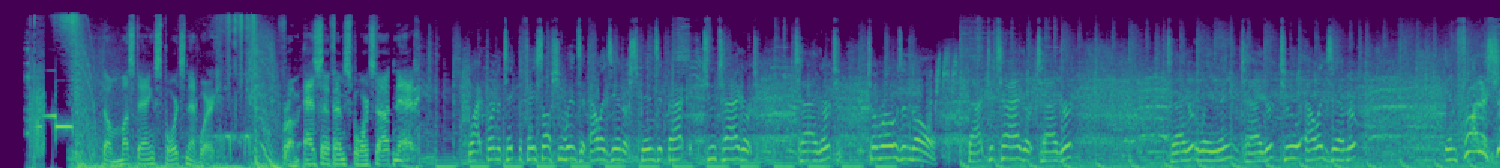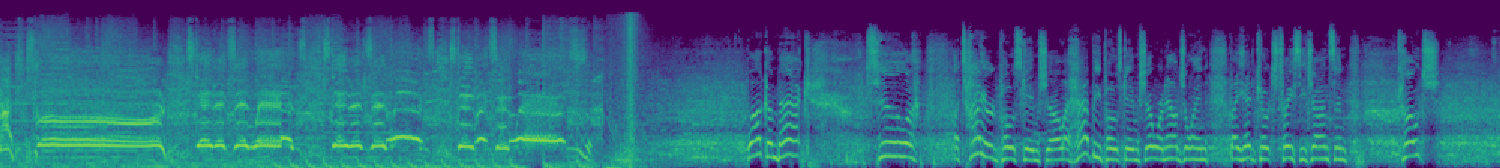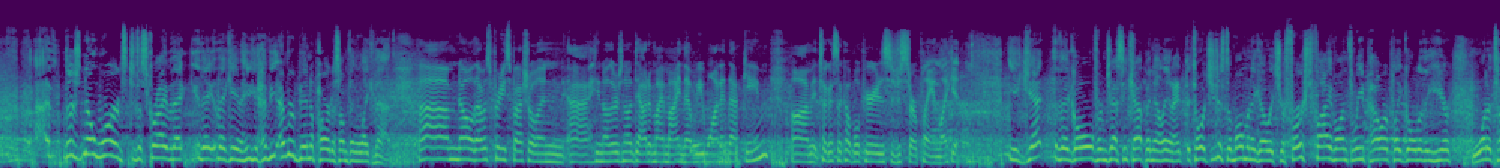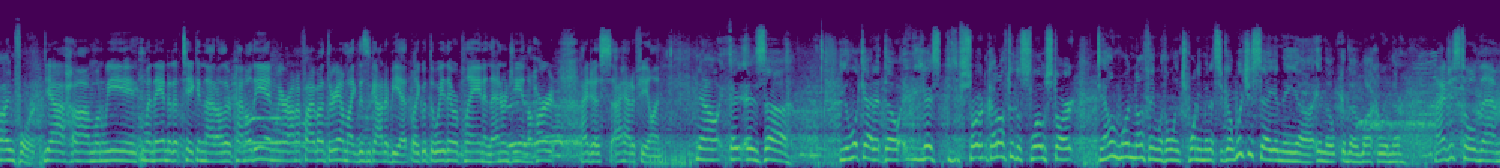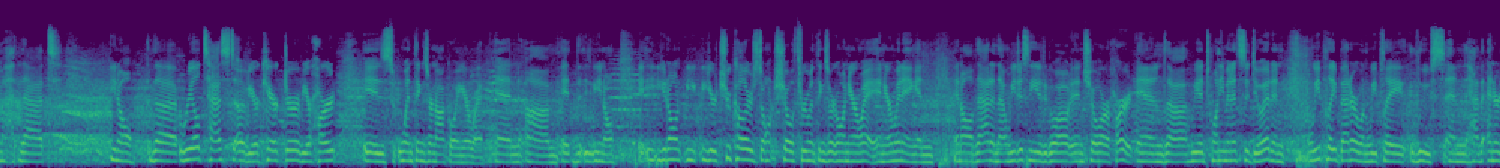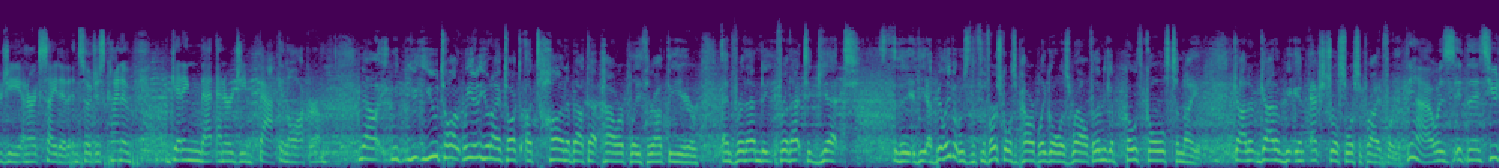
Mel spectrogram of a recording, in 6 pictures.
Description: Stevenson Women's Ice Hockey-CHC Championship Post Game Interview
